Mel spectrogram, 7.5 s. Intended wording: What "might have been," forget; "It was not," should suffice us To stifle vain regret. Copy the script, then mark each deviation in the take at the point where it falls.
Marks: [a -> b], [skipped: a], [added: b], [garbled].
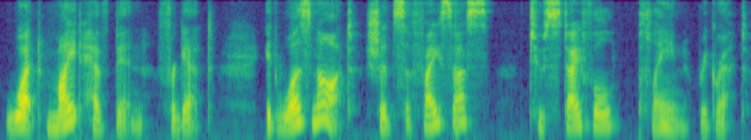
What "might have been," forget; "It was not," should suffice us To stifle [vain -> plain] regret.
